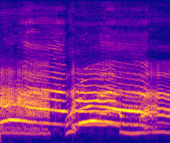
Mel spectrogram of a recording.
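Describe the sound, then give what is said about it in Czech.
A person vocally imitates a hungry Dutch baby's wailing cry, a loud, sustained, wavering howl with a brief catch in the middle, continuous for a few seconds. “You know what Dutch baby does? Víte, co holandský děti dělají, když mají hlad?”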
